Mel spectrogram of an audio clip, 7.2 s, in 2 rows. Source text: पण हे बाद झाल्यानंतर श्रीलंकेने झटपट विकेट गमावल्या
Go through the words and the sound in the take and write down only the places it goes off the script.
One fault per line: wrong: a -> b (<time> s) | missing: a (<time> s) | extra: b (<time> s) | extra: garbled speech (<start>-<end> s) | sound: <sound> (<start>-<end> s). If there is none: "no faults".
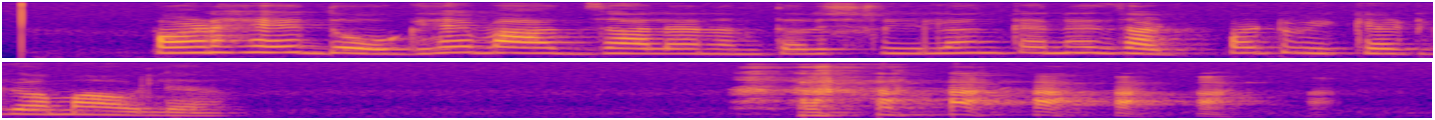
extra: दोघे (0.7 s)
sound: laugh (5.4-6.9 s)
